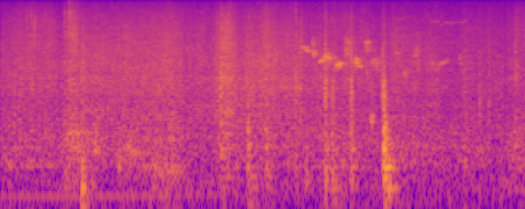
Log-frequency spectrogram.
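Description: Outdoor ambience with a few short, high bird chirps about four seconds in, and a few scattered knocks, the sharpest about five seconds in.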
